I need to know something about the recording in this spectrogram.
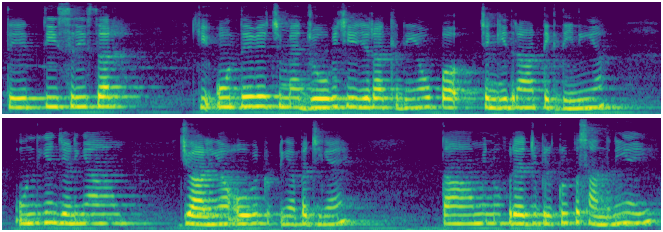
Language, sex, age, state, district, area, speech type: Punjabi, female, 18-30, Punjab, Tarn Taran, rural, spontaneous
